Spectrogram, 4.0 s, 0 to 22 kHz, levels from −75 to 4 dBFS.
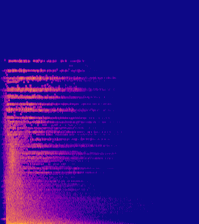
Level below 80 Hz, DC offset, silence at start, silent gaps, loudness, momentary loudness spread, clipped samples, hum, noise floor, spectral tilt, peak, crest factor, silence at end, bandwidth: -26 dBFS; under 0.1%; 0.05 s; none; -18 LUFS; 24 LU; under 0.1%; none; -77 dBFS; -3.5 dB/octave; -2 dBFS; 20 dB; 2.55 s; 16.5 kHz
